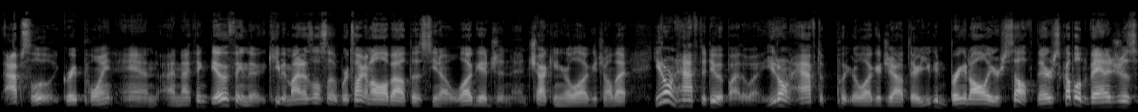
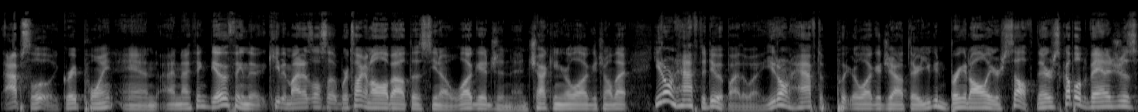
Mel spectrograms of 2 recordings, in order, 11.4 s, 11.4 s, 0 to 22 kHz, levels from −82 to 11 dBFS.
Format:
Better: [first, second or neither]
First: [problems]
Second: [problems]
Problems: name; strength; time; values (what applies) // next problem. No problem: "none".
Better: second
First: thin; very; fading below 350 Hz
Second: none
